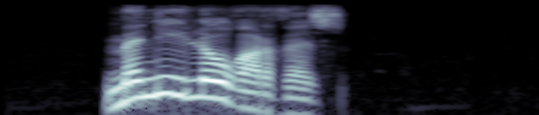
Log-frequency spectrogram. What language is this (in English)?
Kabyle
